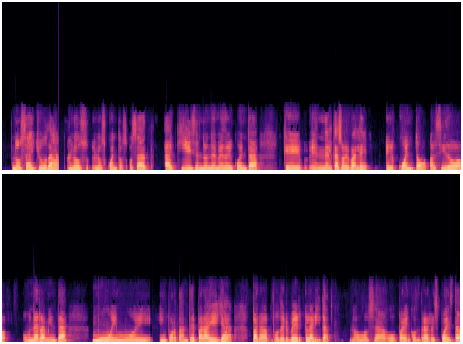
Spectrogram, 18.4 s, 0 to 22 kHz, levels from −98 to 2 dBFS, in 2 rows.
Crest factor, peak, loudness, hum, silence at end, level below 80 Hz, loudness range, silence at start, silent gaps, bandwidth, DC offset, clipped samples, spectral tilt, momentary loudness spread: 16 dB; 0 dBFS; -17 LUFS; none; 0 s; -60 dBFS; 2 LU; 0.2 s; none; 8 kHz; under 0.1%; under 0.1%; -6 dB/octave; 8 LU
